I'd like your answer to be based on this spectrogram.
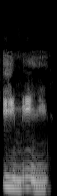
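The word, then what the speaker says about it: eimi (εἰμί): What's interesting, I'm not going to spend a lot of time on this, but the word was is a verb, and it's eimi, that's how it's pronounced in Greek.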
